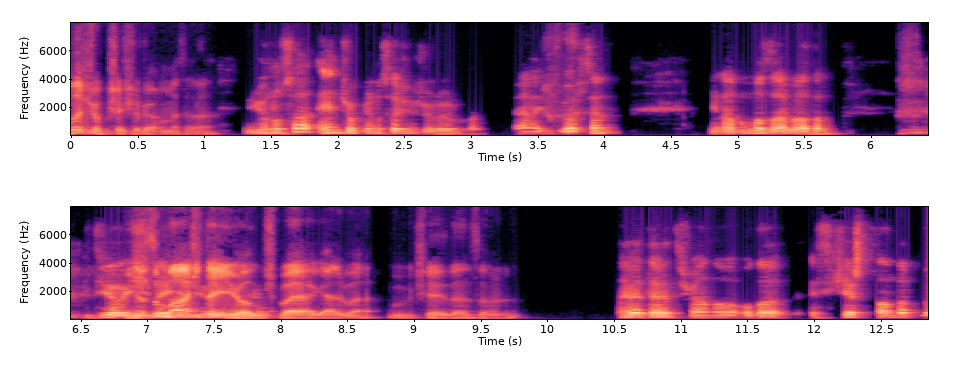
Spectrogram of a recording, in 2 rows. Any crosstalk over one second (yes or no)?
yes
